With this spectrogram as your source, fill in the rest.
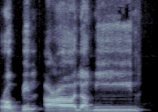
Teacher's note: رب العالی نہیں پڑھنا کیونکہ یہاں پہ عین ہے، حلق کے درمیان سے یہ ادا ہوتا ہے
